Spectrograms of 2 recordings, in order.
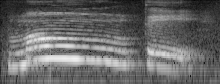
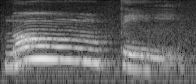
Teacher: Neste caso, a letra O está sendo nasalizada.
